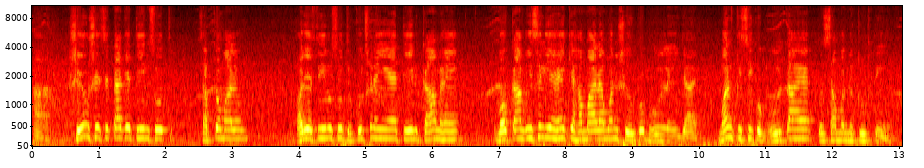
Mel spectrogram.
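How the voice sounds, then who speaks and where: Speaking in a high pitch, a man is heard through noticeable background noise. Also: ordinary pitch variation. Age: 70s. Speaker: spiritual teacher. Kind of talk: spiritual talk answering questions. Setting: live Facebook stream.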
